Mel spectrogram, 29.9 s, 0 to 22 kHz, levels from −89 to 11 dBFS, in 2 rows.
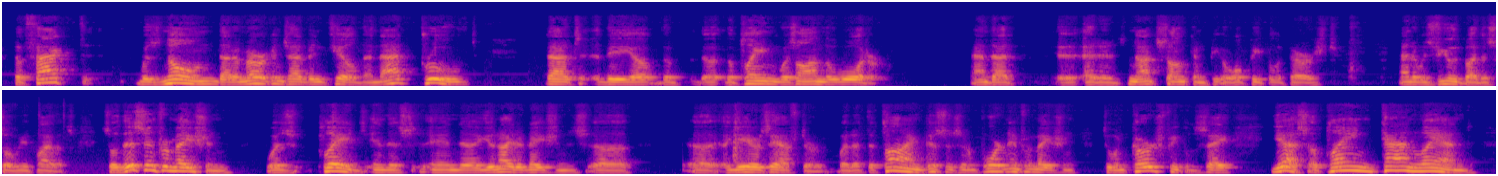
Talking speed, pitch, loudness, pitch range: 155 wpm, 120 Hz, -20 LUFS, 110-155 Hz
